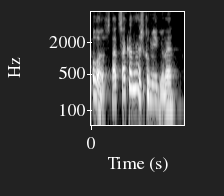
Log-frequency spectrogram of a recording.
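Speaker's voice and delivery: relaxed, easygoing tone. Retelling what he tells a client, retelling in a relaxed tone. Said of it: "mas falando num tom de boa".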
